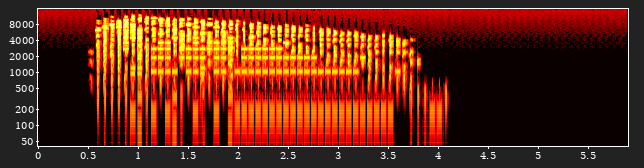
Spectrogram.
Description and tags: Data processing sound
